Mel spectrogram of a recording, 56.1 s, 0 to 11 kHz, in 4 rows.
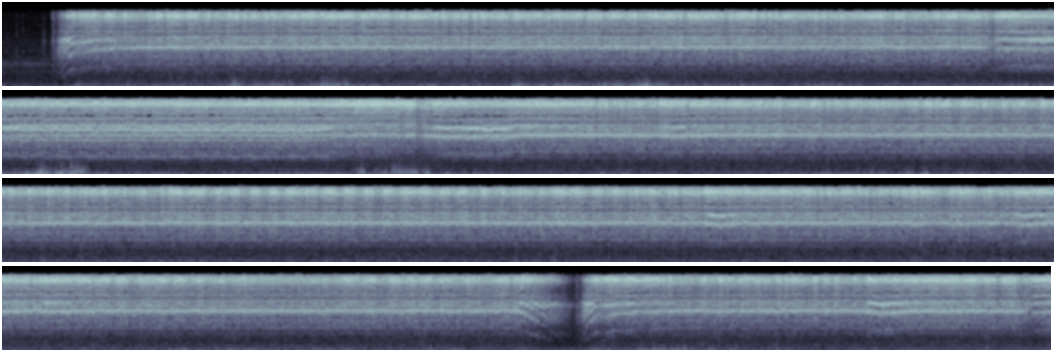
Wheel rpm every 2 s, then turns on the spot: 60, 230, 240, 230, 240, 240, 230, 210, 210, 220, 220, 230, 230, 240, 230, 230, 230, 230, 230, 230, 230, 230, 240, 230, 160, 190, 230, 230.
none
